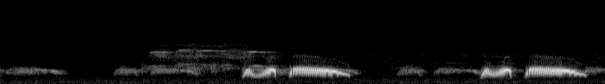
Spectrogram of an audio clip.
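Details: Spotted dove kept as a decoy to call in wild doves: quiet wavering coos build into a loud clipped note and a long, falling coo, twice over.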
